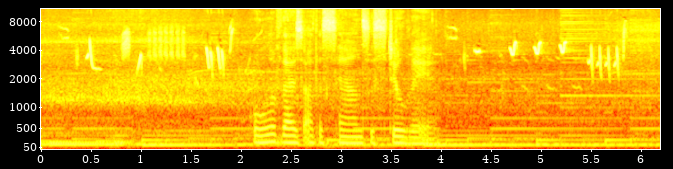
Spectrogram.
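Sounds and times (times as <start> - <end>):
birds chirping and singing: 0.0 - 6.1
speech: 0.8 - 1.2, 2.1 - 4.2
person speaking calmly: 2.1 - 4.0.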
